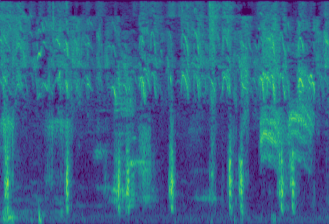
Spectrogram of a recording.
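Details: Domestic hen with her chicks: short, throaty clucks repeated irregularly, about one or two each second, over a constant busy layer of high, thin cheeping from the chicks.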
